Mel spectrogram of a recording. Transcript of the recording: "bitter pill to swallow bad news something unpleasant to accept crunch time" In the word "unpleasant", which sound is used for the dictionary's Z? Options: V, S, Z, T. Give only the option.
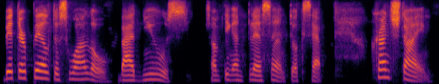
S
